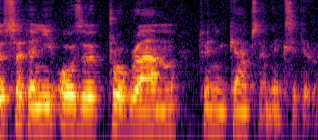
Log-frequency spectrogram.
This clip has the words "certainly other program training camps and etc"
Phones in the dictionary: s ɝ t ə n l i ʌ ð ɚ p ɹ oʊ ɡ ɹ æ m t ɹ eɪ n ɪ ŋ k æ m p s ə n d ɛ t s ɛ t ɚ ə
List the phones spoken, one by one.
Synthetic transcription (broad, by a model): s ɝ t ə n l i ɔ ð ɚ p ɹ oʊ ɡ ɹ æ m t ɹ eɪ n ɪ ŋ k æ m p s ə n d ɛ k s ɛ t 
